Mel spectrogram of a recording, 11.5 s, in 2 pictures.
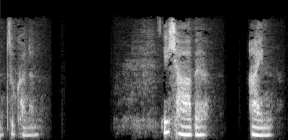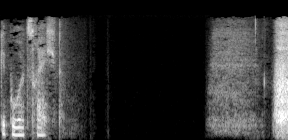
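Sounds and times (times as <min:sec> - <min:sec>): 
speech: 0:00.1 - 0:00.9, 0:03.2 - 0:04.2, 0:05.0 - 0:07.0
deep breathing during guided meditation: 0:02.2 - 0:03.2, 0:09.9 - 0:11.5.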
